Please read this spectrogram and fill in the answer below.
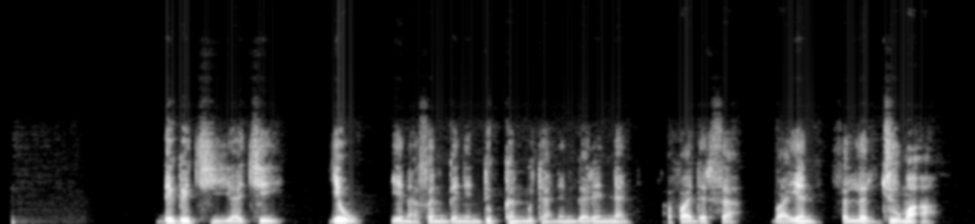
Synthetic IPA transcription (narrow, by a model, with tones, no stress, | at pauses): dɐ˦ɡɐ˦t͡ʃiː˨jaː˦t͡ʃeː˦˨ | ja˦˨w | jɐ˦naː˨sɔ˦ŋɡɐ˦nɪ˦ndʊ˦kːɐ˨mmʊ˦taː˨nɛ˦ŋɡɐ˨ɽɛ˦nːɐ˦ŋ | ʔa̰˨ɸaː˦dɐ˨rsa˨ʔ | baː˨jɐ˦nsɐ˦lːɐ˨rd͡ʒʊ˦ma̰˦ʔaː˨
